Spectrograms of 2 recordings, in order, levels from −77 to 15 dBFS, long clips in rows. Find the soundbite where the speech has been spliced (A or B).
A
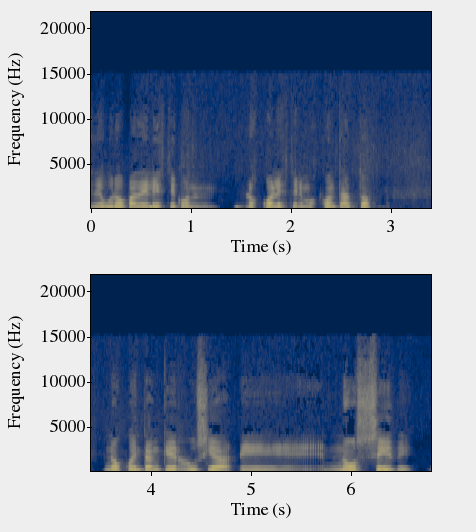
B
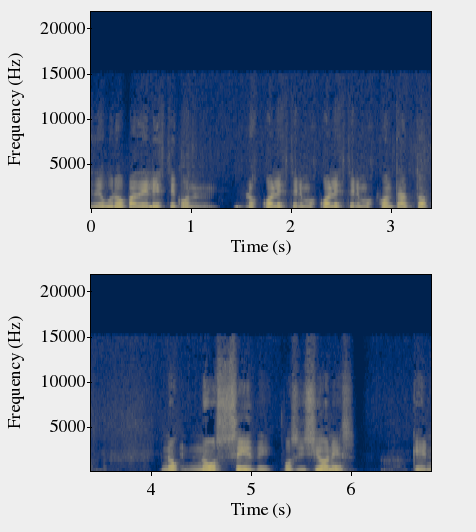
B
